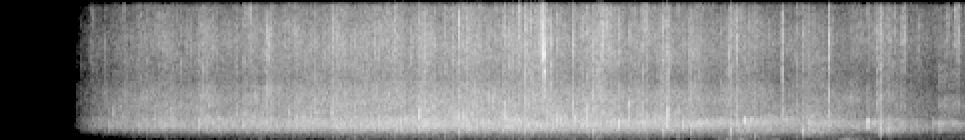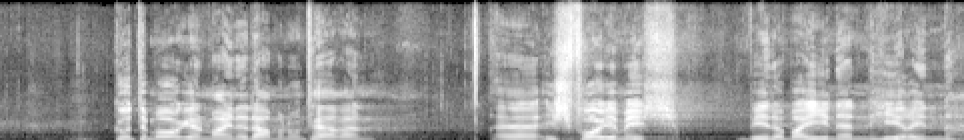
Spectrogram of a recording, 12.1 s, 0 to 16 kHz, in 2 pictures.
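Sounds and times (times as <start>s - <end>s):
audience applauding: 0.5s - 6.5s.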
